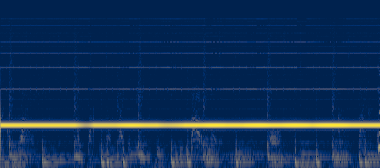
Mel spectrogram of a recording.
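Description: A steady, unbroken censorship bleep tone runs for several seconds, loud and high-pitched, censoring a man's words while his voice keeps talking in Italian underneath it, partly masked.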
